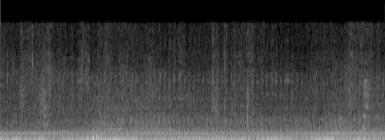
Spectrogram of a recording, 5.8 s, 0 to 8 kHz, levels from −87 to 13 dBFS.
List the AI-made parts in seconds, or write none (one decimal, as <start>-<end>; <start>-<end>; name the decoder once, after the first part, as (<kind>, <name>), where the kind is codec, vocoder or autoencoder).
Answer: none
